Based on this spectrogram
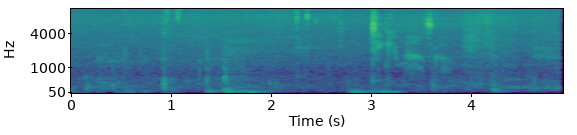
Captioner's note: faintly speaking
